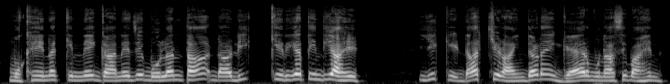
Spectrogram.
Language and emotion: Sindhi, disgusted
